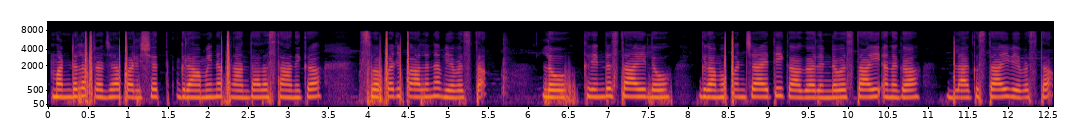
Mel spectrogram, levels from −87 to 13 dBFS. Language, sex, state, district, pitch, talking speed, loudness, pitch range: Telugu, female, Telangana, Karimnagar, 260 Hz, 90 wpm, -20 LUFS, 250-270 Hz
